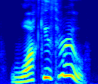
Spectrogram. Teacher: you have that hard K at the end of walk crashing into the Y of you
